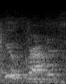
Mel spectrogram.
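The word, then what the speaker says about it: Heuchera: e r a in in botanic name CH is always pronounced as a k um so HRA and um as I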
